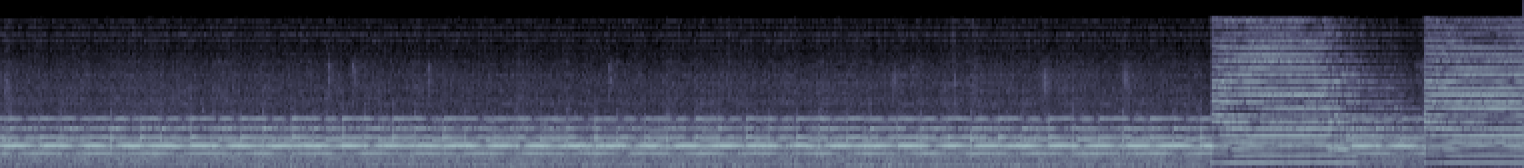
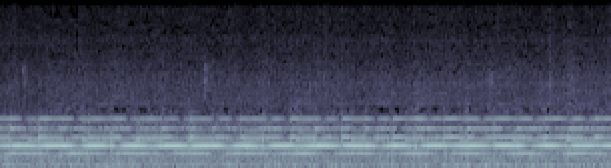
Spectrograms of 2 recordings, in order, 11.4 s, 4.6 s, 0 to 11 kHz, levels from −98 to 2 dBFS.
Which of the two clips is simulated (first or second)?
first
